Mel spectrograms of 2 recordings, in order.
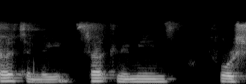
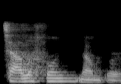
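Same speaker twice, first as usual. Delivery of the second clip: stress on telephone, number unstressed. Teaching compound noun stress, with stress on telephone in telephone number. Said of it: "The stress will be on the first word".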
